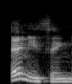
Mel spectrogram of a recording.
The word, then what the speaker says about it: anything: where's the that has two syllables which syllable has all of the Power anything any which syllable has all of the Power e e okay anything you say Okay anything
